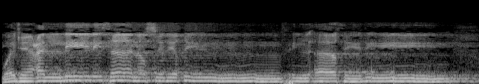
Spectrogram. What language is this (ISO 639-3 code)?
ara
